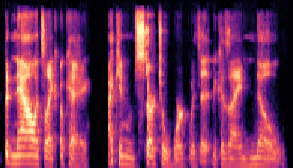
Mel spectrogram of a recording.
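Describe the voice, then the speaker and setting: A woman's voice: sits low, normal speed, gravelly, fairly bright tone, husky. A woman hosting a casual, conversational interview, talking in an informal, slangy way and acting out quotes as she goes. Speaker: host.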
